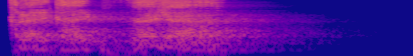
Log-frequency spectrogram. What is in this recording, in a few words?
Player Spotted Corrupted Grineer Male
